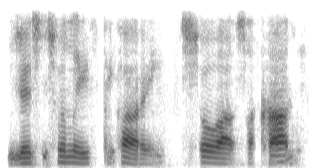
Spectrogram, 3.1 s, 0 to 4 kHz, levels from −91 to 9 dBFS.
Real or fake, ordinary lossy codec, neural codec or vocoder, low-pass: fake; none; codec, 16 kHz, 1 kbps, FunCodec, trained on Chinese and English, 50 frames a second; 3.6 kHz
